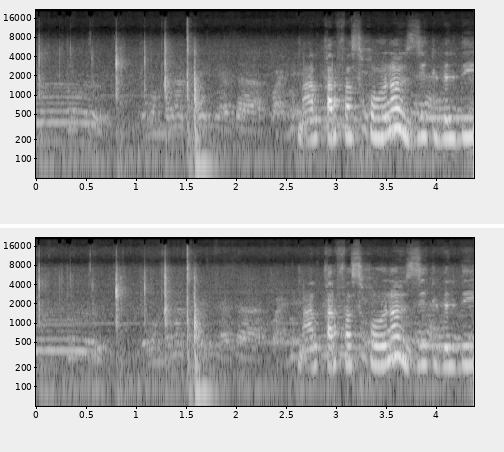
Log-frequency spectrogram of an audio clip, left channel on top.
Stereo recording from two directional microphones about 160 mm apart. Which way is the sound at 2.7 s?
35° left (ahead or behind).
